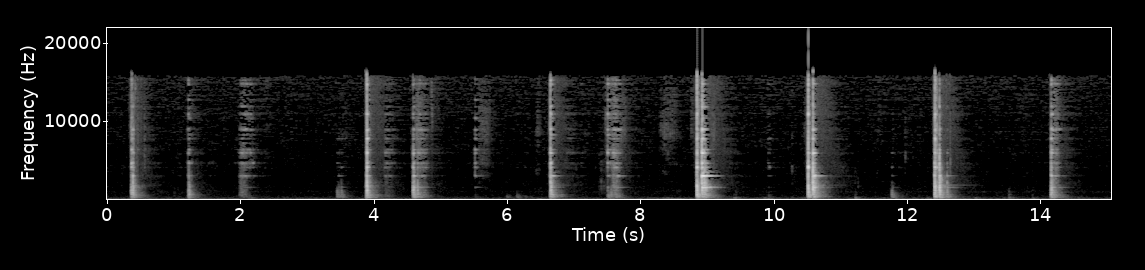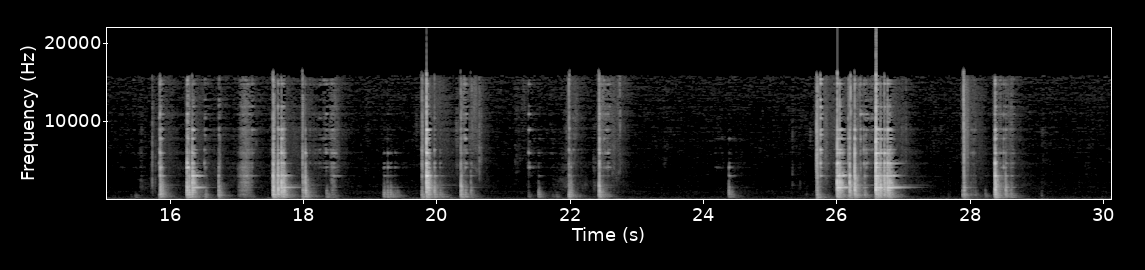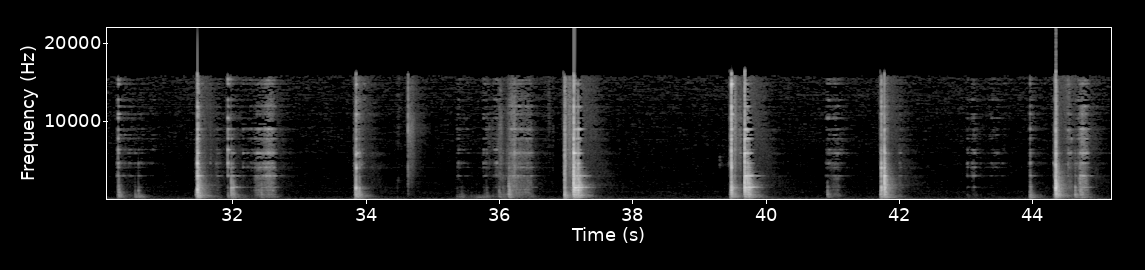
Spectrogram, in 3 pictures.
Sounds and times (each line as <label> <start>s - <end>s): Ceramic Plate Sounds 0.3s - 2.4s
cutlery 2.0s - 2.4s
Ceramic Plate Sounds 3.4s - 5.8s
Ceramic Plate Sounds 6.6s - 8.0s
cutlery 6.6s - 7.9s
Ceramic Plate Sounds 8.8s - 9.9s
Ceramic Plate Sounds 10.5s - 11.0s
Ceramic Plate Sounds 11.7s - 13.0s
Ceramic Plate Sounds 14.1s - 14.6s
Ceramic Plate Sounds 15.5s - 22.9s
cutlery 15.6s - 20.8s
Ceramic Plate Sounds 25.7s - 27.3s
Ceramic Plate Sounds 27.9s - 29.0s
Ceramic Plate Sounds 31.4s - 32.9s
cutlery 31.5s - 32.8s
Ceramic Plate Sounds 33.8s - 34.2s
Ceramic Plate Sounds 35.3s - 37.6s
cutlery 35.4s - 37.5s
Ceramic Plate Sounds 39.5s - 40.2s
Ceramic Plate Sounds 40.9s - 42.2s
cutlery 40.9s - 42.2s
cutlery 43.0s - 45.1s
Ceramic Plate Sounds 43.0s - 45.1s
